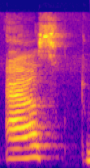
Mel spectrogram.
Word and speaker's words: asked: É muito interessante esse asked why, asked why, porque você não pronuncia a letra E, você não fala asked why, asked why. Então é como se você fosse mesmo direto do K para o D.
